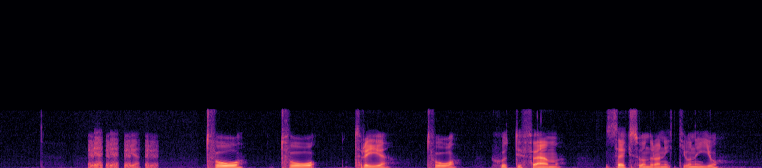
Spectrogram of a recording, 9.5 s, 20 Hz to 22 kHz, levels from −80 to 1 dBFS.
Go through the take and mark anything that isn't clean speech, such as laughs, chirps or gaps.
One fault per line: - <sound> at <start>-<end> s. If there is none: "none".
- laugh at 1.1-2.0 s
